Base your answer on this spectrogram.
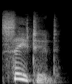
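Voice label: "sated", British English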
